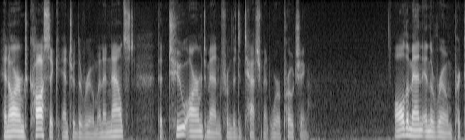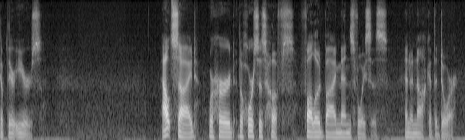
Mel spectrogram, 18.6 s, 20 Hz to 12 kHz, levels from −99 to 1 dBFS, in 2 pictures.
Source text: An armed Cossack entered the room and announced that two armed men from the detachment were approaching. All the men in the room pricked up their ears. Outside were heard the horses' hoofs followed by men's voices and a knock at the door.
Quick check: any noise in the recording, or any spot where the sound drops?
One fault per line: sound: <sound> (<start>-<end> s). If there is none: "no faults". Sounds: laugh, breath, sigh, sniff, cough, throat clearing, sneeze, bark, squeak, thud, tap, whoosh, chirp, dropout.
no faults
